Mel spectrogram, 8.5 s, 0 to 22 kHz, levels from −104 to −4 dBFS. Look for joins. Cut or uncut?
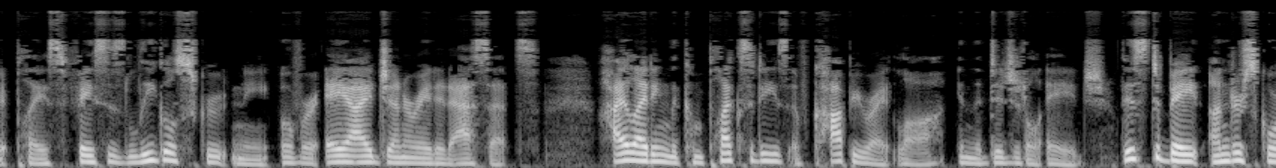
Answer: uncut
